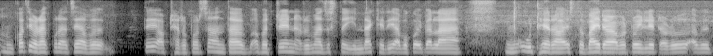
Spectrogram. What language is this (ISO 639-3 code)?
nep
